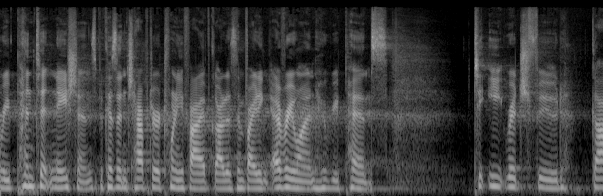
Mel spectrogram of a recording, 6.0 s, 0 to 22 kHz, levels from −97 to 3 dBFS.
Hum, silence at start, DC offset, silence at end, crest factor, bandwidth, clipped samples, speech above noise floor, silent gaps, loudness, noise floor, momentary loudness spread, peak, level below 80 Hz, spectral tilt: none; 0 s; under 0.1%; 0 s; 22 dB; 19 kHz; under 0.1%; 29 dB; none; -32 LUFS; -62 dBFS; 9 LU; -12 dBFS; -72 dBFS; -2.5 dB/octave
